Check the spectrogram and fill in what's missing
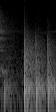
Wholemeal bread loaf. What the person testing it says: if it sounds dull it's not cooked if it sounds Hollow it's cooked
